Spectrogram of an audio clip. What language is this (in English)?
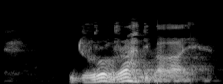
Khowar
